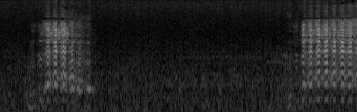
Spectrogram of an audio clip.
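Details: Goats bleating: a shaky, wavering bleat lasting about half a second, a quiet pause, then a second loud, trembling bleat starts near the end.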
